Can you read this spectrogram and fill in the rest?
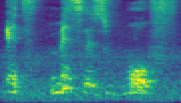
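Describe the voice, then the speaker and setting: A woman voicing a sly female wolf posing as a polite babysitter in a children's storybook, with a gruff, hushed, breathy voice. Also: takes it slowly, very echoey, slight background noise, natural voice.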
